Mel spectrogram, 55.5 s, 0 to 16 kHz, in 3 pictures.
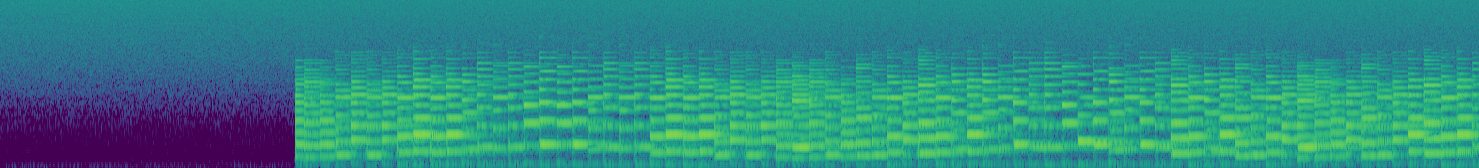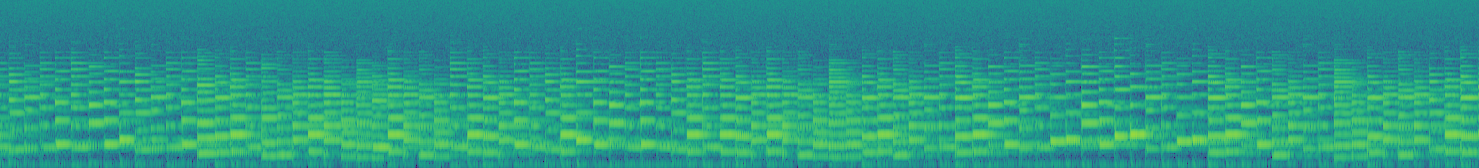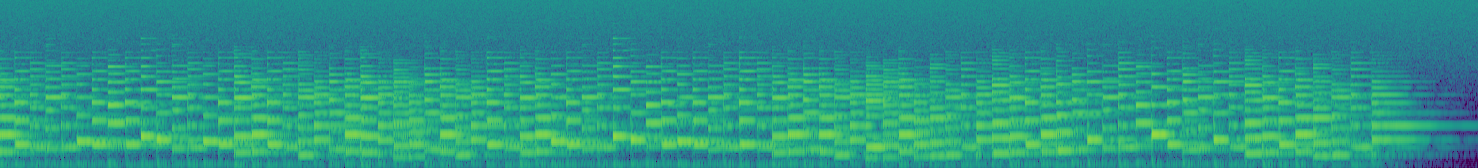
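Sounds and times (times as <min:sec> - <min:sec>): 
jazz piano half diminished chord embellishment: 0:03.7 - 0:55.4.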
